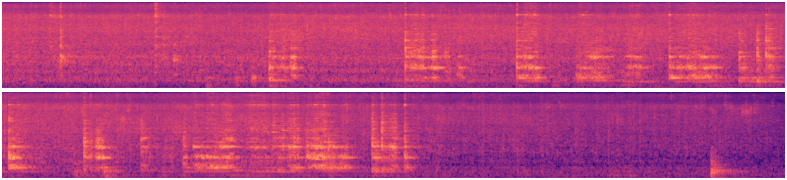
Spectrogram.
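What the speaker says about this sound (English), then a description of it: "turn off the heat and add our pat of butter" Butter melting in a hot pan after the heat is switched off, following seared scallops and blistered tomatoes, gives a steady bright sizzle with scattered crackles and pops, close and fairly loud, gradually fading toward the end.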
